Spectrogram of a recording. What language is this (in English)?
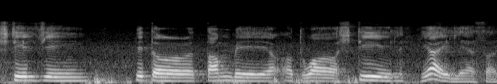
Konkani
